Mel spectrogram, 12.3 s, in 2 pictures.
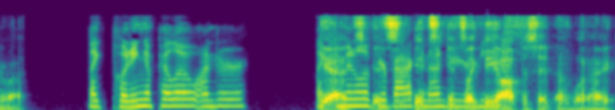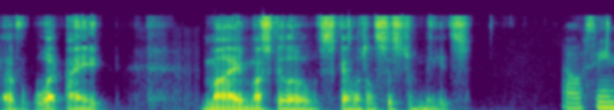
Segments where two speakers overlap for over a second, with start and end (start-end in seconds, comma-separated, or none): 3.2-5.3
